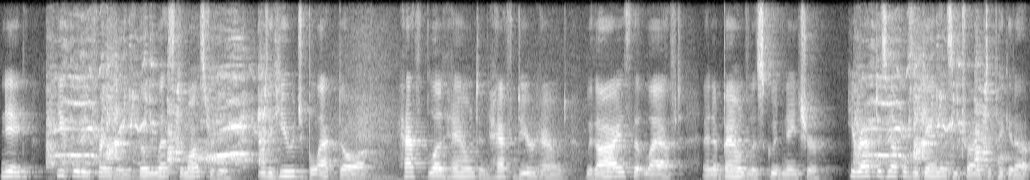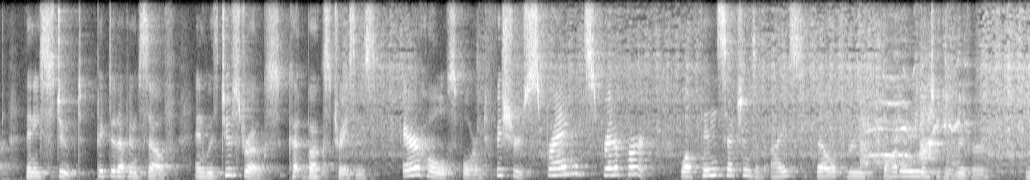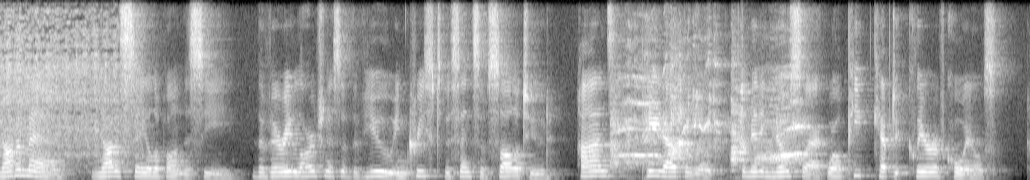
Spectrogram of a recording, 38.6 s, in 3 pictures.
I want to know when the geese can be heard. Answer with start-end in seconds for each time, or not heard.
0.6-3.4, 10.7-12.6, 23.6-25.0, 33.4-35.9.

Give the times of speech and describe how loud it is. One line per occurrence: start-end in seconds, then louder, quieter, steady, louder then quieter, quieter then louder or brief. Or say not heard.
0.0-38.2 steady.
